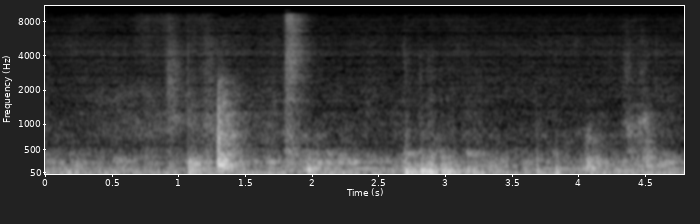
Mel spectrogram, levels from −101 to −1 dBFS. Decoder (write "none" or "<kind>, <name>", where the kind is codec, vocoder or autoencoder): codec, SNAC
